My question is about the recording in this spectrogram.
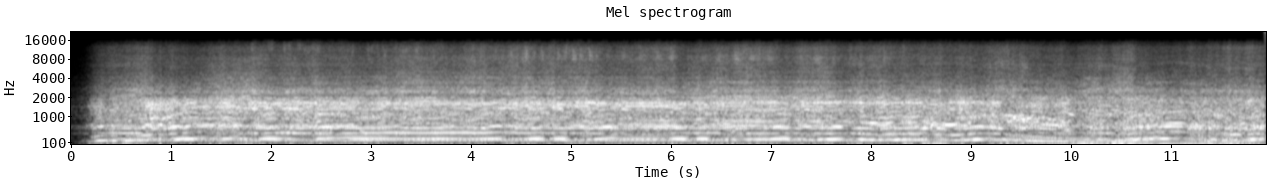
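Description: Toyota pickup truck doing a burnout before a drag launch: the engine is held at steady high revs while the rear tyres spin and squeal. About nine seconds in, the revs drop and waver.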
